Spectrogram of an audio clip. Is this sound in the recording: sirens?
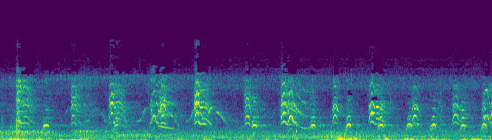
no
